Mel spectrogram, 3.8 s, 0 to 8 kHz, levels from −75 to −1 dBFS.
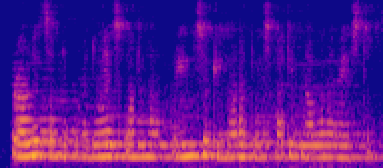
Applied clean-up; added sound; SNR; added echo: neural separator model SepFormer DNS4.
